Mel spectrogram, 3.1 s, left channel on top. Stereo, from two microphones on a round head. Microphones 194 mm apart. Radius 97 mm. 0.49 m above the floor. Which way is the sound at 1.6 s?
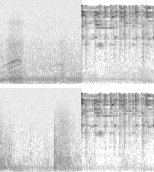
65° right (ahead or behind).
